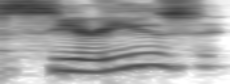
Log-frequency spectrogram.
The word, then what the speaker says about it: series: The plural of series is pronounced the exact same as the singular. It's what's known as a zero plural. There is no extra syllable.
